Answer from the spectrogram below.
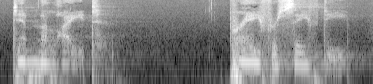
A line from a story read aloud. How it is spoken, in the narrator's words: Joseph whispered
